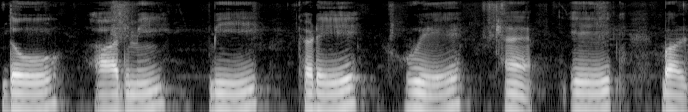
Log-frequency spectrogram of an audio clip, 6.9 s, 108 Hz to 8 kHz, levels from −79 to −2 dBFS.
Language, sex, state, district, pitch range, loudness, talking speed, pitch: Hindi, male, Rajasthan, Jaipur, 110-125 Hz, -19 LUFS, 80 wpm, 115 Hz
